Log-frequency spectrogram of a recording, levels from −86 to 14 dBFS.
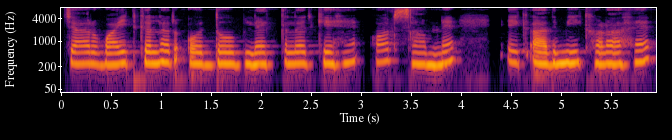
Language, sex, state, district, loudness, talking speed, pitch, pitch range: Hindi, female, Jharkhand, Deoghar, -15 LUFS, 150 wpm, 250 Hz, 245-270 Hz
